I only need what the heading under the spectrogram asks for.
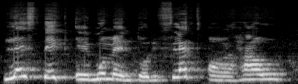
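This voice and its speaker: Lady telling a moral folktale, kinda high voice, really slow, solemn and dramatic. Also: animated, warm tone. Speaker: storyteller.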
